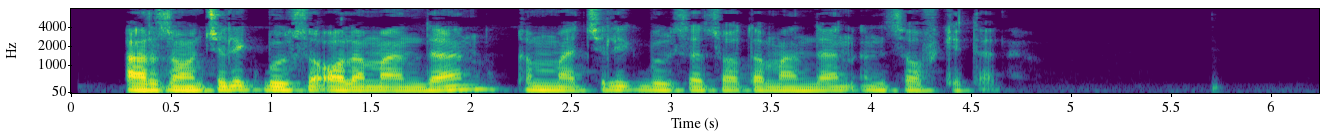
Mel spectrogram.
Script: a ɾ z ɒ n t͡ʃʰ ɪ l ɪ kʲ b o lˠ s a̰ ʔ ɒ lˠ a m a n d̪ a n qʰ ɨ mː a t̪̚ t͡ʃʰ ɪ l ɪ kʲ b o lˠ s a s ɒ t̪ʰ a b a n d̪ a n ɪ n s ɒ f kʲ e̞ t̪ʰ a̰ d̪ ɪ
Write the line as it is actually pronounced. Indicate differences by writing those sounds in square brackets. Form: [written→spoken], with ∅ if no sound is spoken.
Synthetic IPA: a ɾ z ɒ n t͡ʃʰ ɪ l ɪ kʲ b o lˠ s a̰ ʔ ɒ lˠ a m a n d̪ a n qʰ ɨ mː a t̪̚ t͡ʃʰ ɪ l ɪ kʲ b o lˠ s a s ɒ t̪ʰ a [b→m] a n d̪ a n ɪ n s ɒ f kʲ e̞ t̪ʰ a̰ d̪ ɪ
